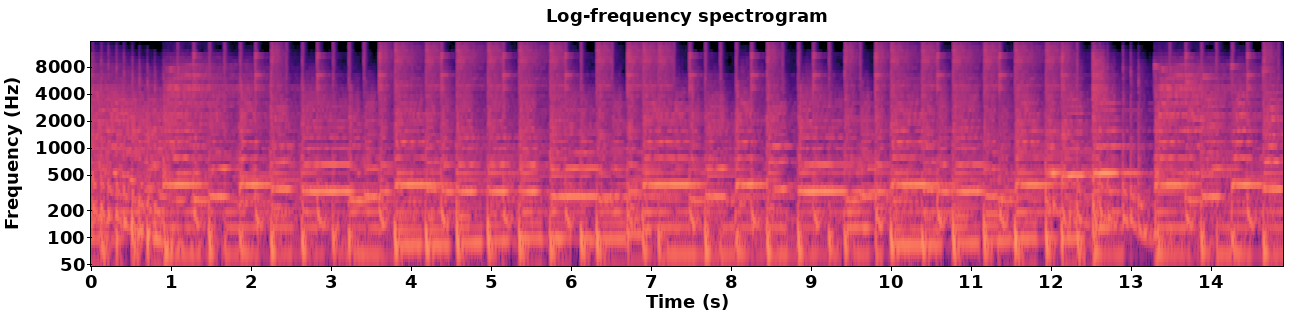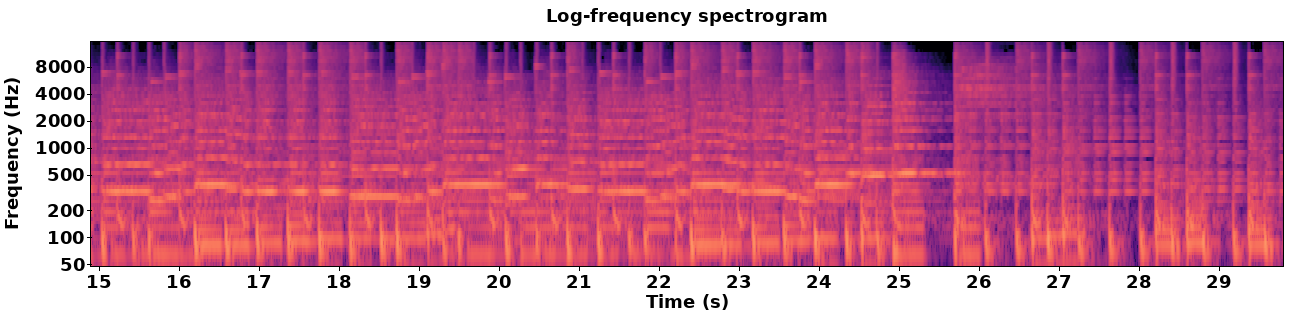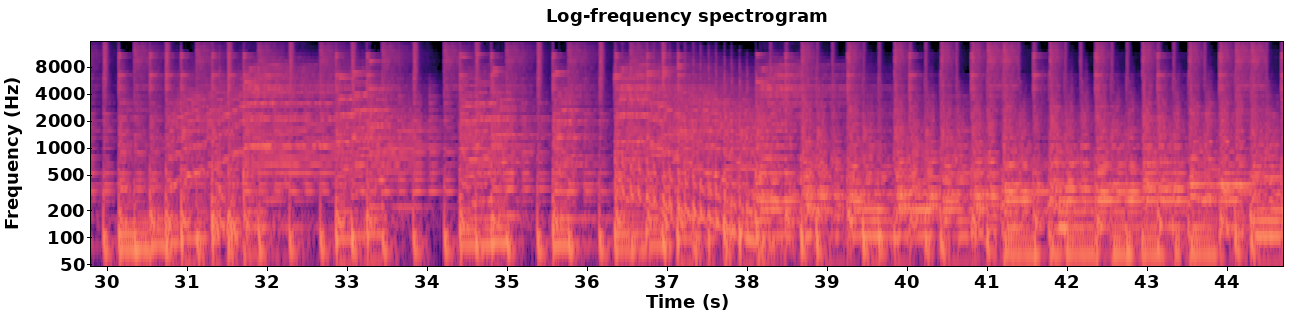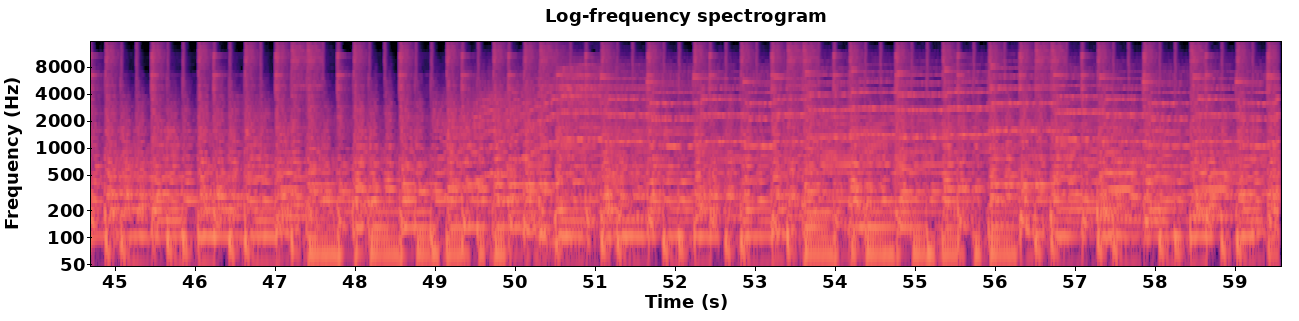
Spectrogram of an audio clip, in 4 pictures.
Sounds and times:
Music: 0.0s - 59.5s.

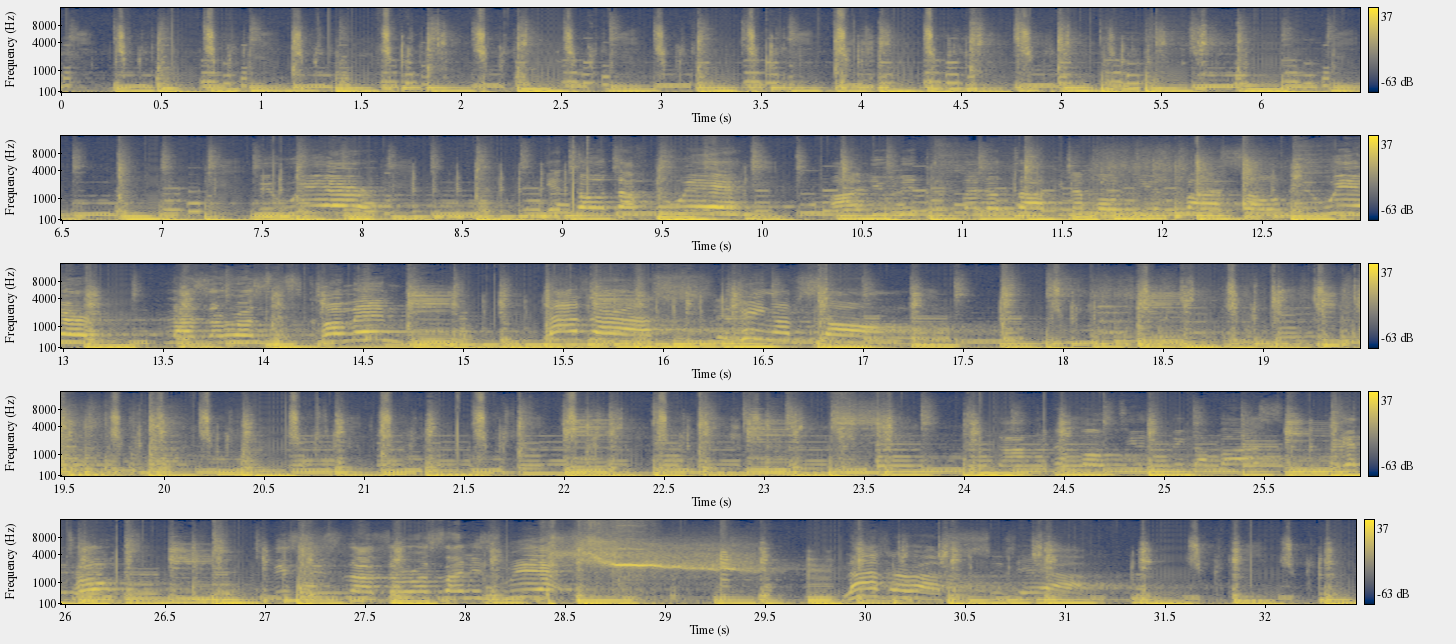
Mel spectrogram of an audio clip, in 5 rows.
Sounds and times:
Reggae: 0.0s - 32.4s.

